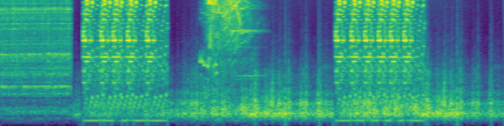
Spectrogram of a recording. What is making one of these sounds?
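Coins chime as a ball collects them.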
